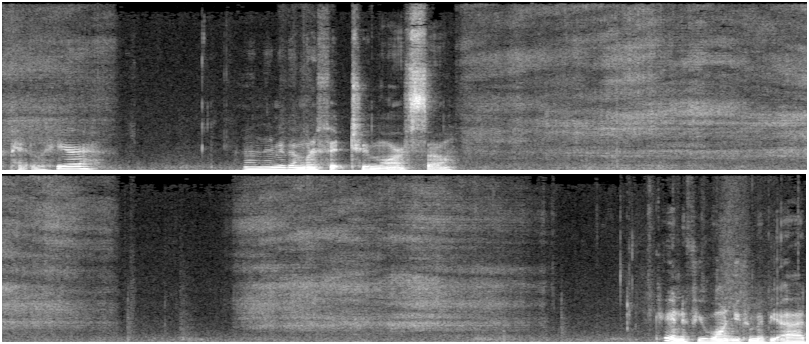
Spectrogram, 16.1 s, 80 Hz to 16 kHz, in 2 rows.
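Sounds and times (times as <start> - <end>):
marker tip sliding across paper: 4.6 - 9.3, 10.4 - 13.6.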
